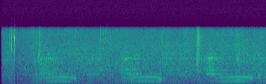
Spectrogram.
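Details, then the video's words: Bull in the Kaçkar highland pastures (yayla) giving three deep, drawn-out bellows, each about a second long and spaced roughly every second and a half, over a faint outdoor background. "mecovit boğa sesleri"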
